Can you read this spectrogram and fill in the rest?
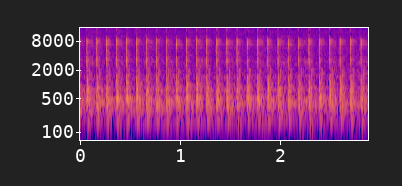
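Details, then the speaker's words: Newly built simple spirit-fired gamma Stirling engine, first afternoon, about 20 minutes total run, lubricated with light machine oil: crisp even knocks about 200 a minute from compression, no metallic clatter; running healthy. "that knocking you can hear now is is compression it's not metal metallic things coming banging on to each other"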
